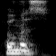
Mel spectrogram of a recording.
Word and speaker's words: حمس: د حماسې لغوي معنا چې دا په حماسه عربي کلمه ده، حمس په ډول تلفظ کېږي، معنا یې شدت او سختوالی ښودل شوې ده.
